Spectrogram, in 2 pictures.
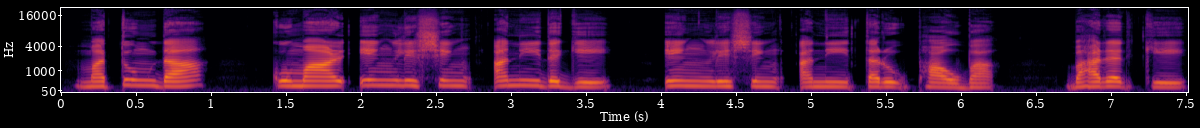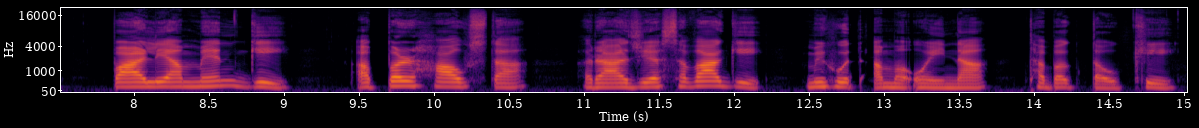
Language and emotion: Manipuri, neutral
